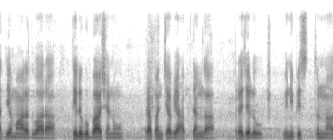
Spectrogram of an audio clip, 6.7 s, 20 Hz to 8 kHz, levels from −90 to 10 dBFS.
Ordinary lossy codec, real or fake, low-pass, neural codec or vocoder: none; fake; 7.2 kHz; vocoder, 44.1 kHz, 128 mel bands every 512 samples, BigVGAN v2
